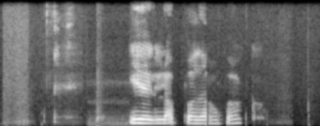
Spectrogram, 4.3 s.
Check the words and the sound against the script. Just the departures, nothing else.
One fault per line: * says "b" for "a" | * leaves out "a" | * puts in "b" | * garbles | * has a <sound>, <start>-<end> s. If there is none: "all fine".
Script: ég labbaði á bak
* has a whoosh, 1.3-1.5 s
